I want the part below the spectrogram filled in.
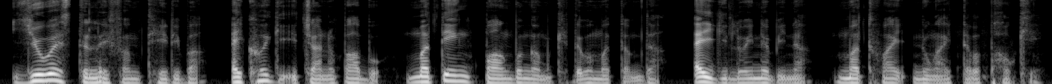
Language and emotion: Manipuri, sad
